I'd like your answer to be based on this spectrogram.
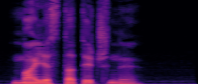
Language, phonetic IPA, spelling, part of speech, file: Polish, [ˌmajɛstaˈtɨt͡ʃnɨ], majestatyczny, adjective, Pl-majestatyczny.ogg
